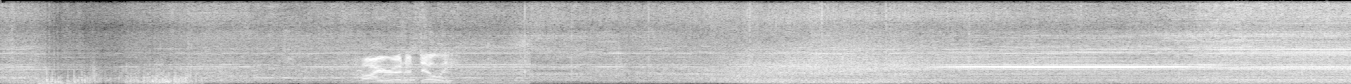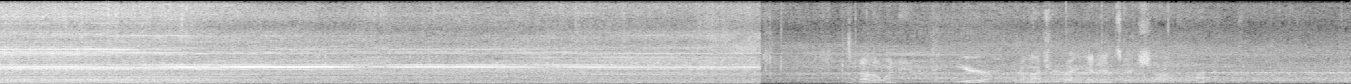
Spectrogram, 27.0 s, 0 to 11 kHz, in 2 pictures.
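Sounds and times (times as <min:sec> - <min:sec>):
high whine: 0:00.0 - 0:21.1
low hum: 0:00.0 - 0:21.1
air conditioner fan running: 0:00.0 - 0:27.0.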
